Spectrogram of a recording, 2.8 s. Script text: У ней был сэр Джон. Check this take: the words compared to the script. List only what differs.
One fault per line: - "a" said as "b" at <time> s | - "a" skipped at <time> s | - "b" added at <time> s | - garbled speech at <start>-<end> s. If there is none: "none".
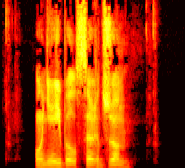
none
